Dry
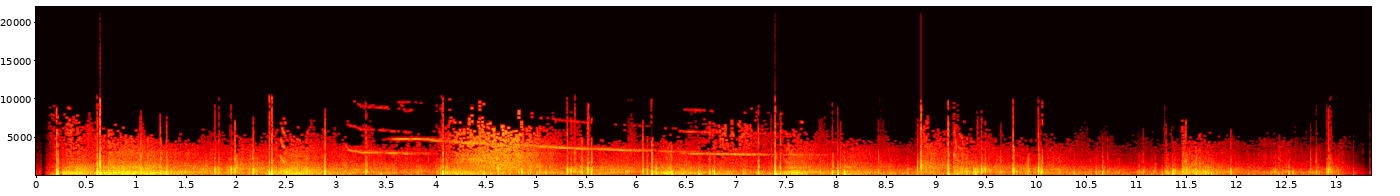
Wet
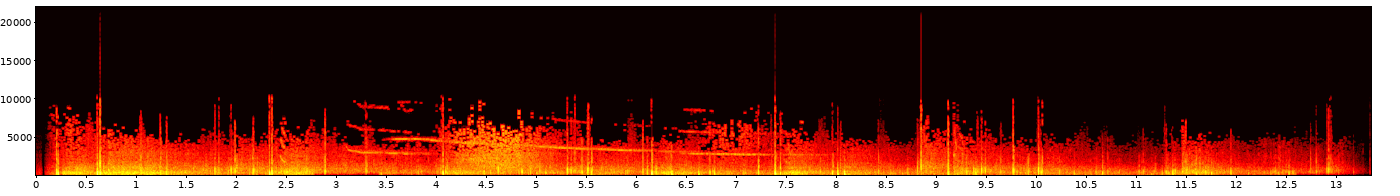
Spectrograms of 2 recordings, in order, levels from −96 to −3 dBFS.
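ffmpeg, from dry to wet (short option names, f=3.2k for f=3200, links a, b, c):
-af "asetnsamples=n=441:p=0,asendcmd='1.94 highpass f 160;2.79 highpass f 530;3.44 highpass f 230;5.48 highpass f 59;6.53 highpass f 150;7.47 highpass f 71;11.42 highpass f 160;12.61 highpass f 500',highpass=65"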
